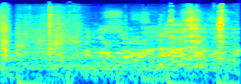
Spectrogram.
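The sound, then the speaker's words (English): Metal clanks and ratcheting clicks from a clamp being hooked to airport carpet so a removal machine can pull it up, several sharp knocks scattered under steady talking. “Describe what you're doing real quick. I'm hooking the clamp to the carpet so the machine can pull it up.”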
